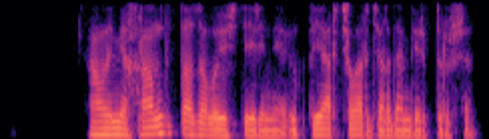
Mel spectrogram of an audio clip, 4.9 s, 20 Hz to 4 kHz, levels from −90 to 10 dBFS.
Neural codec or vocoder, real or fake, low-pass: none; real; 3.6 kHz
